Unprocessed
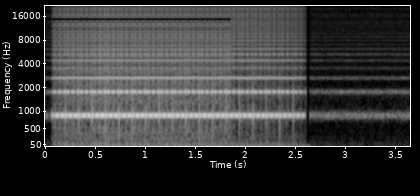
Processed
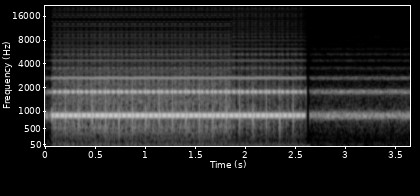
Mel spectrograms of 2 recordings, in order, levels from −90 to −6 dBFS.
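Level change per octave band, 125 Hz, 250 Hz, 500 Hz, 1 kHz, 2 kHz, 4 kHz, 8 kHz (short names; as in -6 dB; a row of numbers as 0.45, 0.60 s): n/a, under -10 dB, -1.5 dB, -2.0 dB, -4.0 dB, -15.5 dB, under -20 dB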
